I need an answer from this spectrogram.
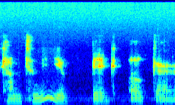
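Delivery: very slow, drawn-out celestial voice. Voicing a being speaking inside a player's head: celestial voice. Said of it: "a celestial voice".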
